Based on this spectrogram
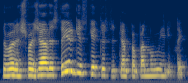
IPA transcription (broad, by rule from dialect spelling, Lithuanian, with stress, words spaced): dɐˈbɐr ɪʃʋɐˈʒʲæːʋʲæːs tɐɪ ˈɪrʲɡʲɪ ˈskɐɪtoːsʲɪ ˈtʲɛn pɐˈpɐ ˈnuːmʲiːrʲeː ˈtɐɪ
